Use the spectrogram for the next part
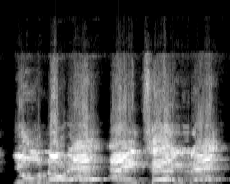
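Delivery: heated yelling at a friend; angry shout. Real, not acted. Woman confronting a friend on stream, shouting angrily. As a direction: shout it out, furious and loud.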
